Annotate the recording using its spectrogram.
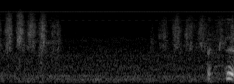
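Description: Hands rubbing together, working in alcohol hand sanitizer gel: quick repeated swishes, once at the start and again near the end.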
